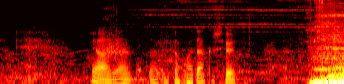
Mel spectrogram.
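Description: A card lands on a game board with a thud and a magical chime.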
